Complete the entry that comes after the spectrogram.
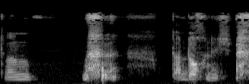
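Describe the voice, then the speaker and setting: Dry, close sound with no echo frames a man as he talks. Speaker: sports fan guest. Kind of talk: casual chat. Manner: halting.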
